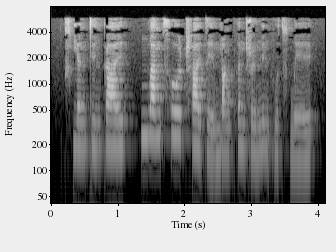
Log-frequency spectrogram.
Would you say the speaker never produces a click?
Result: yes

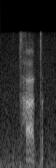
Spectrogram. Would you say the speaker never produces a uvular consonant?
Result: yes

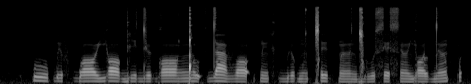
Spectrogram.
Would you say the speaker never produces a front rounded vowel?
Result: no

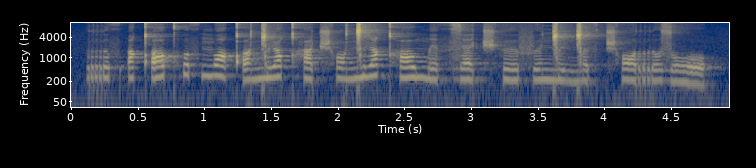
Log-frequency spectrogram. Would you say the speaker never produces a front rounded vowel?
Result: no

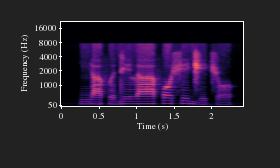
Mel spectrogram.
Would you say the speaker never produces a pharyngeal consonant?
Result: yes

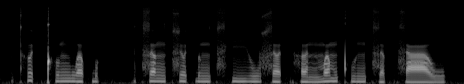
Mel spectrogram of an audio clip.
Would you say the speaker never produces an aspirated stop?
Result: no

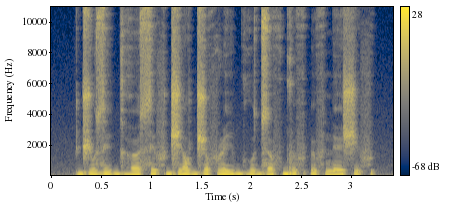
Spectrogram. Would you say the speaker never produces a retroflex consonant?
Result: no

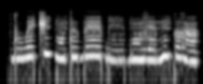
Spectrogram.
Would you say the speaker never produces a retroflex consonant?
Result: yes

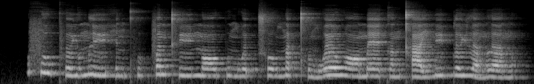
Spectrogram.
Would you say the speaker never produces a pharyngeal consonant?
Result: yes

